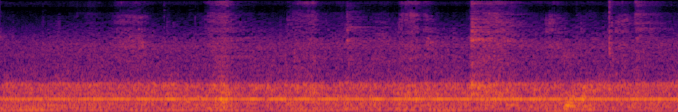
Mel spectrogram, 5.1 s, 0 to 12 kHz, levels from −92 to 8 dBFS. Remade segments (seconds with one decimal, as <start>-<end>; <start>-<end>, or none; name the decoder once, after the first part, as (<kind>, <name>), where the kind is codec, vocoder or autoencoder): 1.5-2.0 (codec, SNAC)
